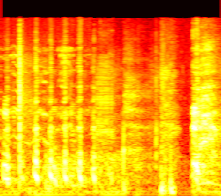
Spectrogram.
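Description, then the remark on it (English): A person coughs repeatedly: a quick run of short, harsh hacks, then a brief pause before a few heavier, rougher coughs. “Is that from the dab? Am I coughing?”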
